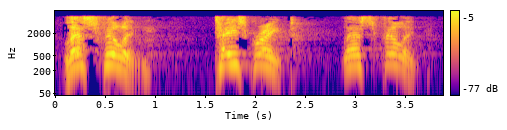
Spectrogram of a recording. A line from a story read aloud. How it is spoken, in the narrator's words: the other side shouted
